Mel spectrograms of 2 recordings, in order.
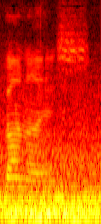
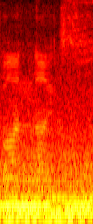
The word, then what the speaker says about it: Van Nuys: Van Nuys. Like the shoes Van and the Nuys. Van Nuys.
